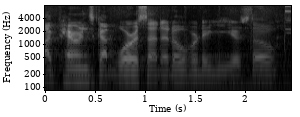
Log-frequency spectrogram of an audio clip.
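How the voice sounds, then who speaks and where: Music plays in the background. Over it, a man speaks in a fairly low voice. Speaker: streamer. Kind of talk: casual chat. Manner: halting.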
